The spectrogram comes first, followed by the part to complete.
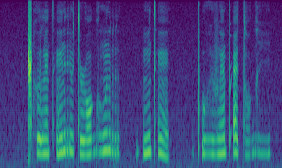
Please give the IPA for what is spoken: ǁʰɵlɛ̃tʼẽrʉ tɹɔɡʱũr | ʔĩtʼẽ | pʼuɦʉvɛ̃pʼæ tɔ̤ɡʱi̤

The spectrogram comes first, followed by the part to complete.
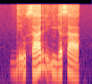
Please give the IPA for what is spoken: ɡ͡bḛu̯ θarḭ nʲɐθa

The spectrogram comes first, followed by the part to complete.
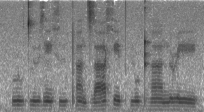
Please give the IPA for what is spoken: ɭutlʉzẽxɨ pʼãd͡za xepʰʉwɖʱã nɵɭe

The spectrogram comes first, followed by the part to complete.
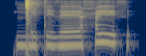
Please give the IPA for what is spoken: ŋ͡ǀeteðɛː ħeːθ

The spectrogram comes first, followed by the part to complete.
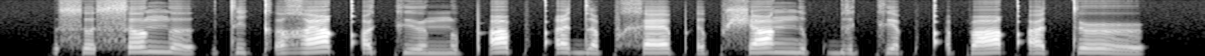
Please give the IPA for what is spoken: sʊsʌŋə | tikʼəʁæqʼu kʲə˞n̪ʊ pʼɑpqʼi dɑpxæpʼɛp ʃɑ ŋɪpɡɛ kʲɑpqʼɪpɑqʼə˞ tə˞

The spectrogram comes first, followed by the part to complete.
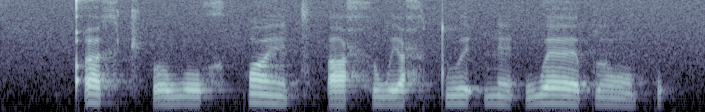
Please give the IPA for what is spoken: qʼext͡ʃʼɤ woxqʷẽt͡sʼaħ weħtʷeʔnẽʔ wɛplõp

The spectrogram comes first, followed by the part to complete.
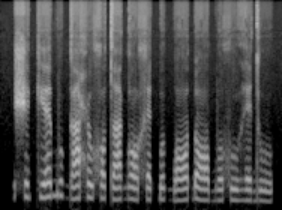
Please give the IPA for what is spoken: ʃɪkʲɛbu ɡa ħuxɔta ɡɔxɛ k͡pʊɡ͡bɔ ɗɔ boxuɦedu

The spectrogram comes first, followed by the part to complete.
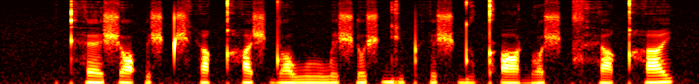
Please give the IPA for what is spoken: kʰɛʃɒʔɪʃt͡ʃʰi qʰɛʃdɒwu wɪʃɾʊʃɡipʰɪʃ dukʼɑɡɒʃt͡sʰɛ qʰi

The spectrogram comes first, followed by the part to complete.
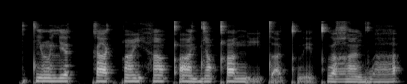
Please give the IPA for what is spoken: tʲõlʲɐ kːaɡqĩhã qʼɐ̃dʲɐ̃ qʰɘn̪ḭt̪a̰ kʷʰḛ kʷʰɐʁɐ̃ɡwa̤

